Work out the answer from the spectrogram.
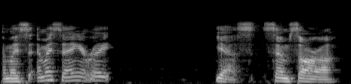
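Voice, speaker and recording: This man's voice sits on the high side, with a sharp tone and normal speed, recorded in lo-fi sound. He's streaming a puzzle game and offering loose, casual commentary. He rambles, restarting and correcting himself frequently.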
